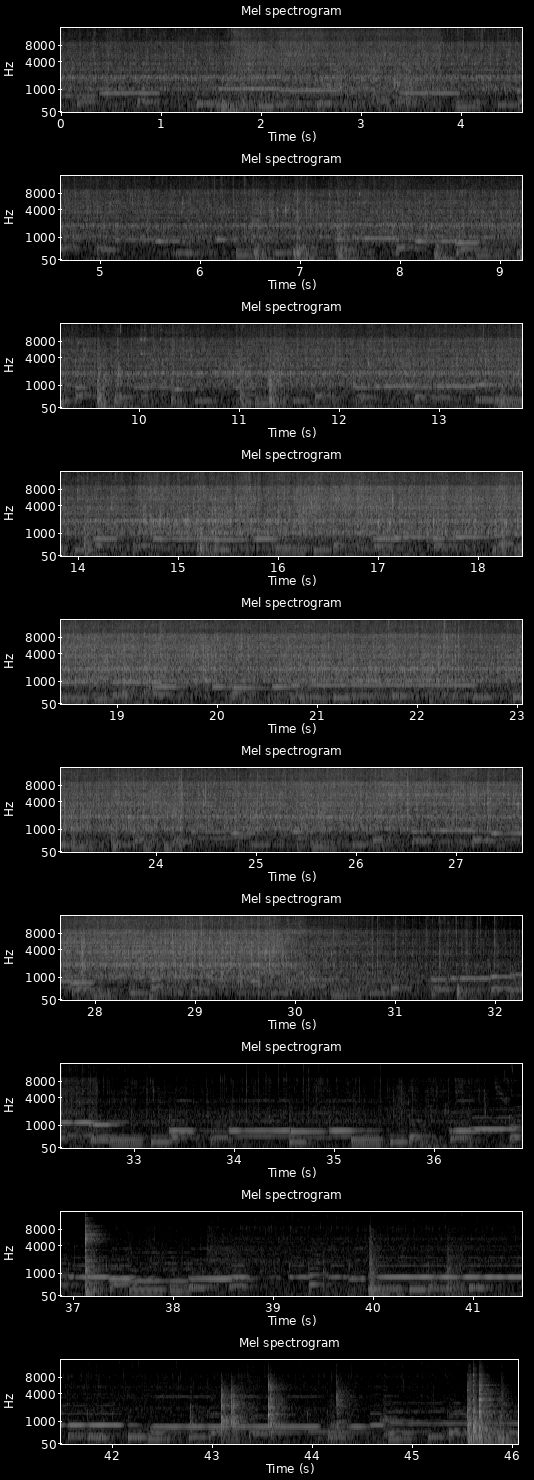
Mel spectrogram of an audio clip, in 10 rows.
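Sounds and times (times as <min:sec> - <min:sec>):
meat and vegetables sizzling in oil: 0:00.0 - 0:46.0
water pouring into pan: 0:00.2 - 0:36.5.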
